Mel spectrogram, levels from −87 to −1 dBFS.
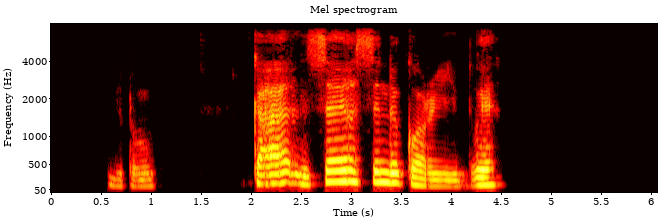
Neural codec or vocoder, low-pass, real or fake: codec, 24 kHz, 0.9 kbps, WavTokenizer, medium speech release version 1; 7.2 kHz; fake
